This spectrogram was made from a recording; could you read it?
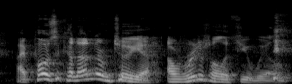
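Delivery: sing-song voice, pitch swooping up and down. Retelling a comedy sketch, quoting the Sean Connery character: Sean Connery impression. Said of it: "Sean Connery, and he's like".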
